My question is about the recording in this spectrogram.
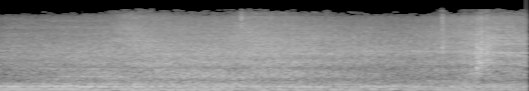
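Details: Motorcycle that had died, running on a substitute IC Z-Con ignition module, revved: strong, even rev with no misses or stumbles; ignition firing cleanly; original fault was a burnt ignition coil.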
